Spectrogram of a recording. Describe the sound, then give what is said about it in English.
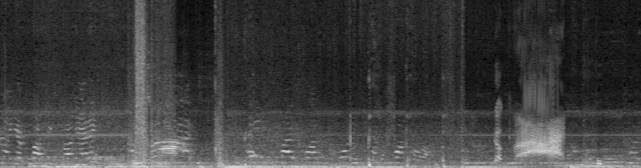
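A woman screams out of her upstairs window at people on the floor below, telling them to stop their loud music, in drawn-out, strained bursts above a busy street, with traffic rumble and other voices in the background and a harsh, rising shriek near the end. “So she's screaming out the window at them. And so that's her scream.”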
